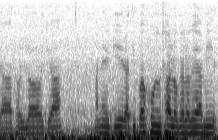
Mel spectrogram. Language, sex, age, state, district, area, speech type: Assamese, male, 18-30, Assam, Morigaon, rural, spontaneous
